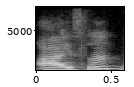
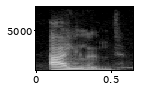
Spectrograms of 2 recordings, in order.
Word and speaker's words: island: My favorite place was Baru Island, no Iceland, but Island.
